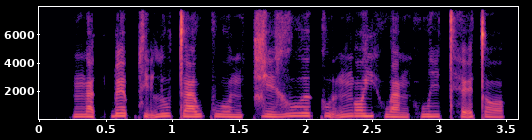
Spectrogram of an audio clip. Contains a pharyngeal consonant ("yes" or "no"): no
